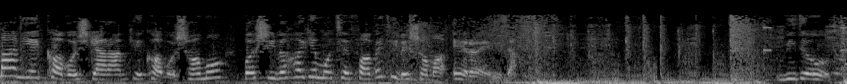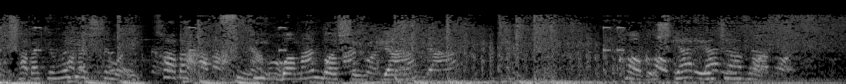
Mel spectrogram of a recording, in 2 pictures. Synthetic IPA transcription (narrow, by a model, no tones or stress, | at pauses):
mænje̞cʰkɒːvoʃɟæɾæmcʰe̞kʰɒːvo̞ʃhɒːmo | b̥ɒːʃiːve̞ɦɒːje̞mo̞t̪ʰe̞fɒːve̞t̪ʰiːbe̞ʃomɒːʔe̞ɾɒːe̞miːd̪æ̰m | vid̪eoʃæbæcʰeɦɒːjeed͡ʒt̪emɒːiːxæbæɾʃibɒːmænbɒːʃid̪æ | kʰɒːvoʃɡæɾed͡ʒæɔ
